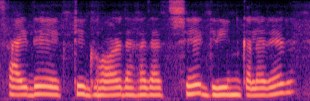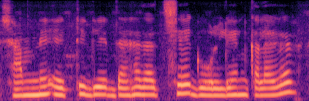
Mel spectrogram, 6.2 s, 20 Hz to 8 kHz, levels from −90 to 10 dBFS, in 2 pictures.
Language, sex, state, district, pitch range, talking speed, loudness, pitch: Bengali, female, West Bengal, Cooch Behar, 205-235 Hz, 165 wpm, -12 LUFS, 215 Hz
